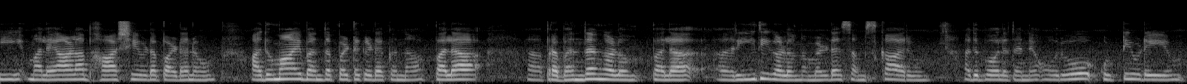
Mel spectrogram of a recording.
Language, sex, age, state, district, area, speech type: Malayalam, female, 30-45, Kerala, Palakkad, rural, spontaneous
